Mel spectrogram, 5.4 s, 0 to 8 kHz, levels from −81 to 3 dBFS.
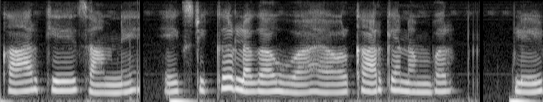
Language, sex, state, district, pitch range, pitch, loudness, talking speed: Hindi, male, Uttarakhand, Tehri Garhwal, 210-240 Hz, 220 Hz, -15 LUFS, 155 wpm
